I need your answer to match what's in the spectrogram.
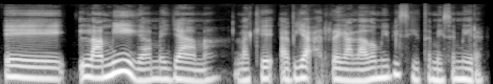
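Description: A lactation consultant sharing a story from a home visit, animated and acting out the people in it, reassuring as she gives advice. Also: sits low, normal speed, no room sound, studio quality. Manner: animated, acts out each voice in the anecdote. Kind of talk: personal storytelling.

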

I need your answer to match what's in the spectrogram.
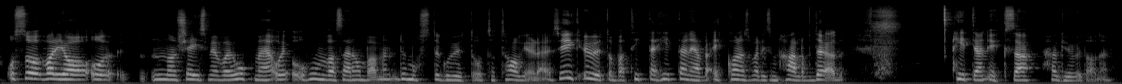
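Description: A young woman co-hosting a casual podcast, telling stories with lots of energy and acting out scenes in silly voices. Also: mid-range voice. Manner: lively storyteller, acts out scenes in funny voices. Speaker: podcast co-host. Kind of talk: casual chat.

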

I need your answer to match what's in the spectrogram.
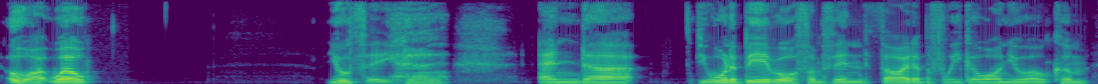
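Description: A man's voice: mid-range voice, steady tone, unhurried, pauses often, dry recording, studio quality, voice pushed up, natural voice. A man voicing a battered old retired male pit-fight boss with a lisp and easygoing, breezy patter.

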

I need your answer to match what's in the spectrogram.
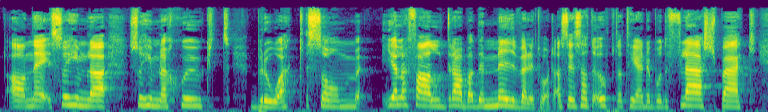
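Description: A woman's voice: on the high side, steady tone, few pauses, fairly bright tone. A woman hosting a casual chat podcast, talking in a chatty way with frequent fillers and restarts. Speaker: podcast host.

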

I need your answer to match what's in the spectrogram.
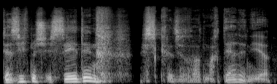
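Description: A man's voice: on the low side, brisk, slightly rough. A man chatting casually, telling a story in slangy speech and acting out what others said. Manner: slangy and animated, swears he is not lying, acts out others' lines. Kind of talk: casual chat, telling an anecdote.

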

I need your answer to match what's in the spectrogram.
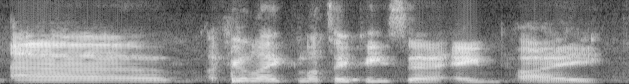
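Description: A man co-hosts a relaxed chat podcast, talking in rambling, playful bursts full of ums. The recording is dull and lo-fi. A clear noise hums behind him. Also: a little high, unhurried. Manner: rambling, hesitant, playful with fillers. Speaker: podcast co-host. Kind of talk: casual chat.

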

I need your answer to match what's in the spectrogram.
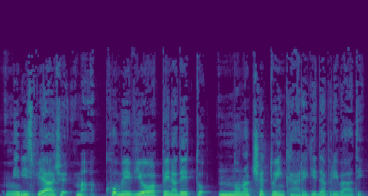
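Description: A man reading aloud voices a reserved gentleman magician, curt and measured in his speech. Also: a little high, expressive, lightly acted. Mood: firm. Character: brusque reserved gentleman magician, cool and dry.

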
